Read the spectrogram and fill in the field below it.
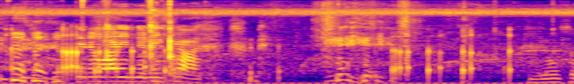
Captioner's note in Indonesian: tertawa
